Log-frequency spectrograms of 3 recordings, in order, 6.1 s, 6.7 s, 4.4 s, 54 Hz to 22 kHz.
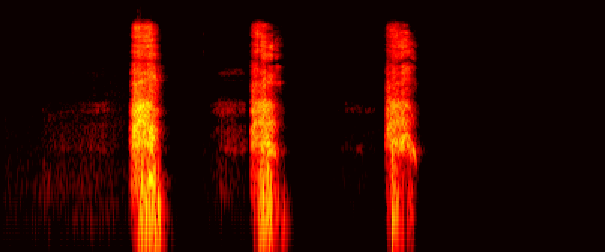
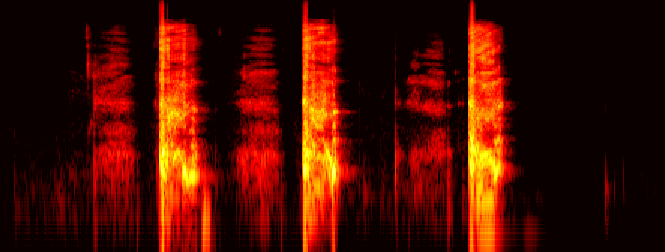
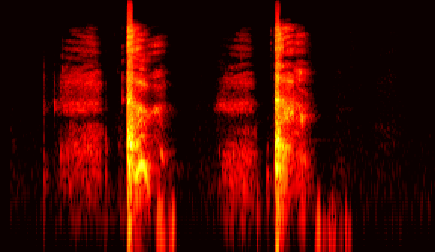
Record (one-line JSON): {"exhalation_length": "6.1 s", "exhalation_amplitude": 30586, "exhalation_signal_mean_std_ratio": 0.26, "three_cough_length": "6.7 s", "three_cough_amplitude": 32768, "three_cough_signal_mean_std_ratio": 0.3, "cough_length": "4.4 s", "cough_amplitude": 32768, "cough_signal_mean_std_ratio": 0.22, "survey_phase": "beta (2021-08-13 to 2022-03-07)", "age": "45-64", "gender": "Female", "wearing_mask": "No", "symptom_other": true, "symptom_onset": "12 days", "smoker_status": "Never smoked", "respiratory_condition_asthma": false, "respiratory_condition_other": false, "recruitment_source": "REACT", "submission_delay": "2 days", "covid_test_result": "Negative", "covid_test_method": "RT-qPCR", "influenza_a_test_result": "Negative", "influenza_b_test_result": "Negative"}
